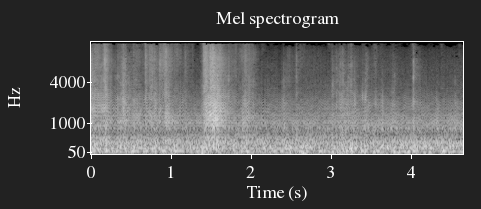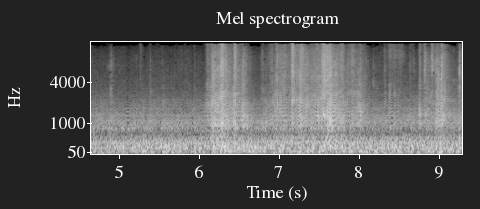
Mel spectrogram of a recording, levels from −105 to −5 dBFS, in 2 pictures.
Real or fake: fake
